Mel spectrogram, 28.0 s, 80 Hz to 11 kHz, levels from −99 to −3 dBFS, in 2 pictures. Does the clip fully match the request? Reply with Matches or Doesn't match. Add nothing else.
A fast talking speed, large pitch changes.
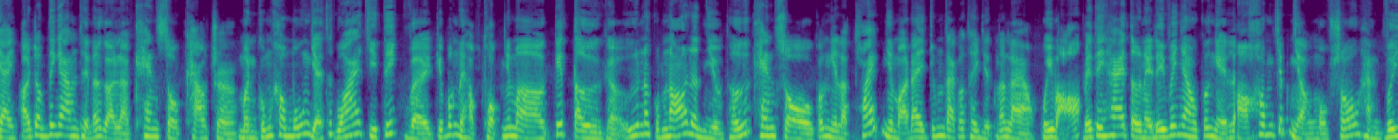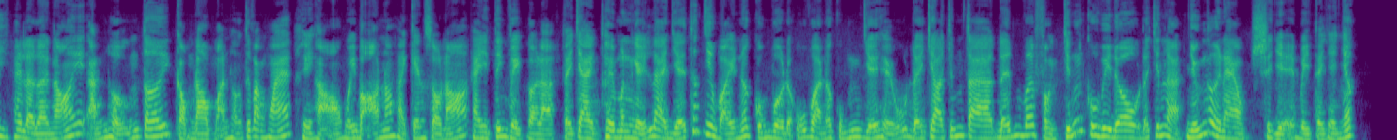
Matches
